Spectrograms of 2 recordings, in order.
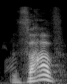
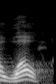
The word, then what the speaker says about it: vav: nous voyons cela euh nous voyons bien que c'est vave la vraie prononciation mais pas waou c'est bien un vave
